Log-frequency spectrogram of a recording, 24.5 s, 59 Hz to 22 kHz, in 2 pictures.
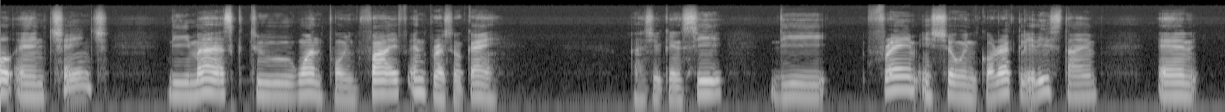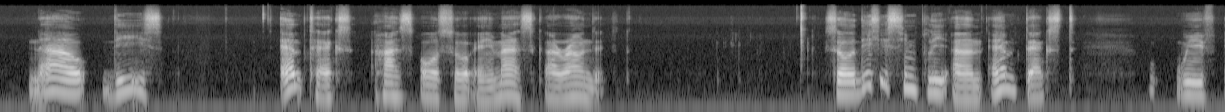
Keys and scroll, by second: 3.6-5.0 typing, 16.9 m, 17.1 space.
